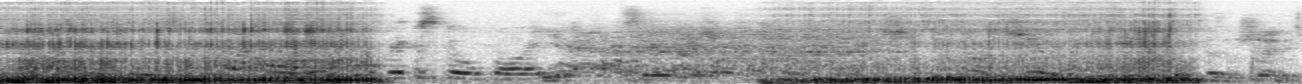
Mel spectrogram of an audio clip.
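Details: Man recorded to prove he snores loudly: two long, rough snoring stretches with a quieter pause between, faint talk in the background.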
